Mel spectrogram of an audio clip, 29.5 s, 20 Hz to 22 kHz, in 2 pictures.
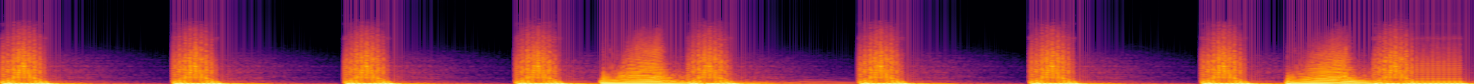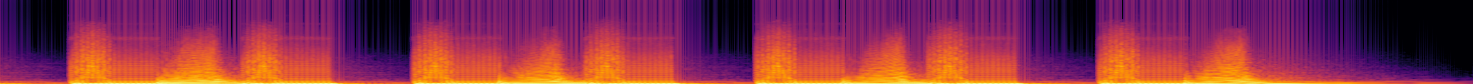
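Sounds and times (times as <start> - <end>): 
evil warping bass pulse in the key of F: 0.0 - 0.9, 1.7 - 2.6, 3.4 - 4.3, 5.2 - 9.7, 10.3 - 11.4, 12.0 - 29.2.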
